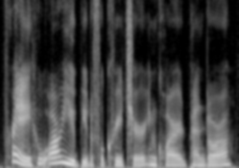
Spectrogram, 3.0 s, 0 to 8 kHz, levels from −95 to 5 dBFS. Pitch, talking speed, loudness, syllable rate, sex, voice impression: 185 Hz, 160 wpm, -16 LUFS, 6.0 syllables/s, female, very feminine, very middle-aged, thin, very tensed, powerful, bright, slightly hard, very clear, fluent, slightly raspy, cool, intellectual, slightly refreshing, sincere, calm, slightly friendly, reassuring, very unique, elegant, slightly wild, lively, strict, intense, slightly sharp, slightly light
